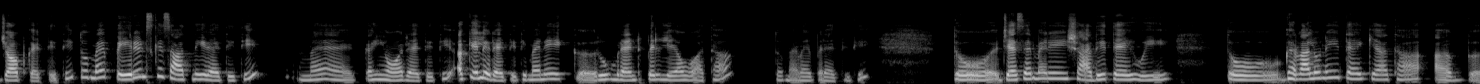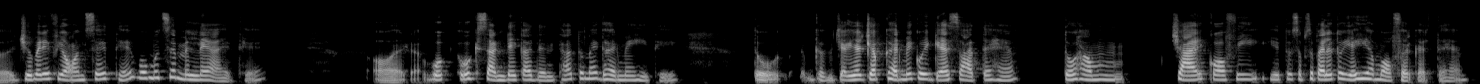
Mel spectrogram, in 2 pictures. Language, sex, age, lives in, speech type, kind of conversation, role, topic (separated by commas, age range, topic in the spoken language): Hindi, female, 45-49, India, conversation, podcast, guest, Cooking ya baking mein bitaya hua waqt aapke liye sach mein kaam ka kaise ban sakta hai?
